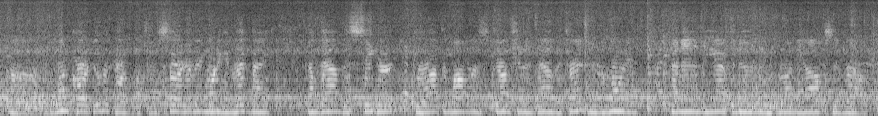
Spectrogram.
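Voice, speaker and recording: The speaker moves at a fairly quick pace. Loud background noise runs underneath. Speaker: tourist railroad tour guide. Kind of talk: guided tour commentary. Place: train.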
